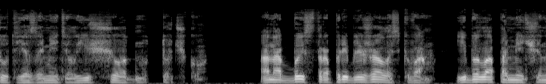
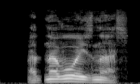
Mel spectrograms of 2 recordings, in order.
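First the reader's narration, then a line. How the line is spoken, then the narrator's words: Gloomy correction. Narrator (Russian): мрачно поправил его Рон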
